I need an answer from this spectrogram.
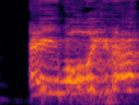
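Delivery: high, loud, playful and funny. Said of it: "she says it's so funny".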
